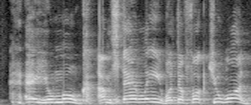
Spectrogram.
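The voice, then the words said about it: New York-style impression of another person. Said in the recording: “your Stan Lee impression ... I'm from New York, right?”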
